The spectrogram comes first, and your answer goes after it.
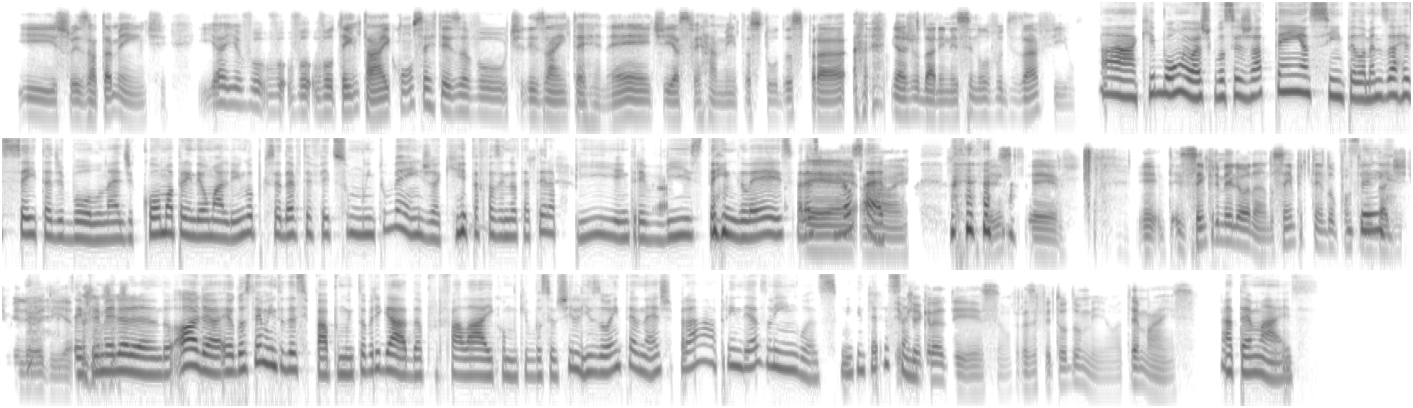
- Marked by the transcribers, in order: chuckle; unintelligible speech; tongue click; laugh; laughing while speaking: "Sim"; laugh; tapping
- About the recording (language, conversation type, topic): Portuguese, podcast, Como você usa a internet para aprender sem se perder?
